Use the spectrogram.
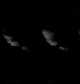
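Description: A bird outside an open kitchen window gives two quick, descending chirps in succession, fairly faint, while it rains, over a low steady hum, followed by a brief noisy burst; no one speaks.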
